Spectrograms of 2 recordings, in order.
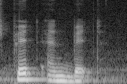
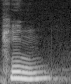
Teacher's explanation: the vowel in pit and bit is an oral e vowel, and the vowel in pin is a nasal e vowel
